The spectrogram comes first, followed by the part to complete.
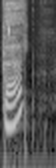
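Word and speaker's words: Tết: It's actually pronounced Tet. It's spelled T-E-T.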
